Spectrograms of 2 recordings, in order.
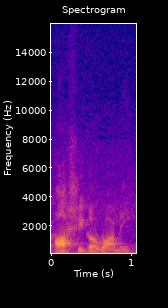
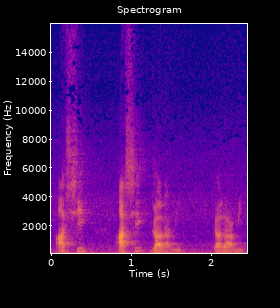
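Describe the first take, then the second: First: "ashigarami" as heavy "AH-shee-go-RAH-mee"; wrong overemphasis. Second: "ashi garami" even and low-key, tapped R; light first syllable. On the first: Teacher showing what it's not, overemphasised pronunciation. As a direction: lean hard on "ashigarami", English vowels and R. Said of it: "putting a lot of emphasis". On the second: Teacher showing the second one matters, even pronunciation. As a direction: glide over the start of "ashi garami". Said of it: "It's the second one that matters". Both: Shown as a demonstration.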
